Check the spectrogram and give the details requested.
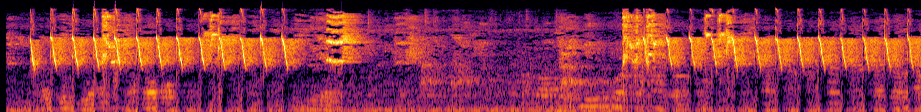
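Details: Bar-winged prinia (prenjak lumut) in lively 'gacor' song, a lure and tutor recording: rapid series of sharp, high downsweeping chips, about two per second, pausing midway with a brief scratchy note, then resuming.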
